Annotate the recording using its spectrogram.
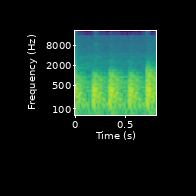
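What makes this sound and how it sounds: Four knocks on a drywall wall at a spot with no stud behind it give a hollow, low-midrange thud that dies away quickly. This sounds slightly different from knocking over a stud.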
